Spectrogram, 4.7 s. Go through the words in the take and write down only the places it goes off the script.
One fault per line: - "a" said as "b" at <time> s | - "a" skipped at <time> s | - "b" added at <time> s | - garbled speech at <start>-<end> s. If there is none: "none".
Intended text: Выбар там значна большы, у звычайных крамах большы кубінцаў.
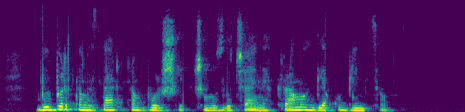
- "чым" added at 2.0 s
- "большы" said as "для" at 3.2 s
